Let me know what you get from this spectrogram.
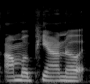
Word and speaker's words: amapiano: Pronounced I'm a piano, A-M-A-P-I-A-N-O.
